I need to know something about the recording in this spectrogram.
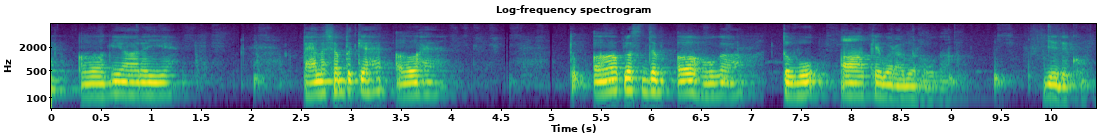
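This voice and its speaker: A male teacher giving an online exam-prep lesson, explaining step by step and asking and answering his own questions. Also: mid-range voice. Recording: dull, roomy lo-fi recording.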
